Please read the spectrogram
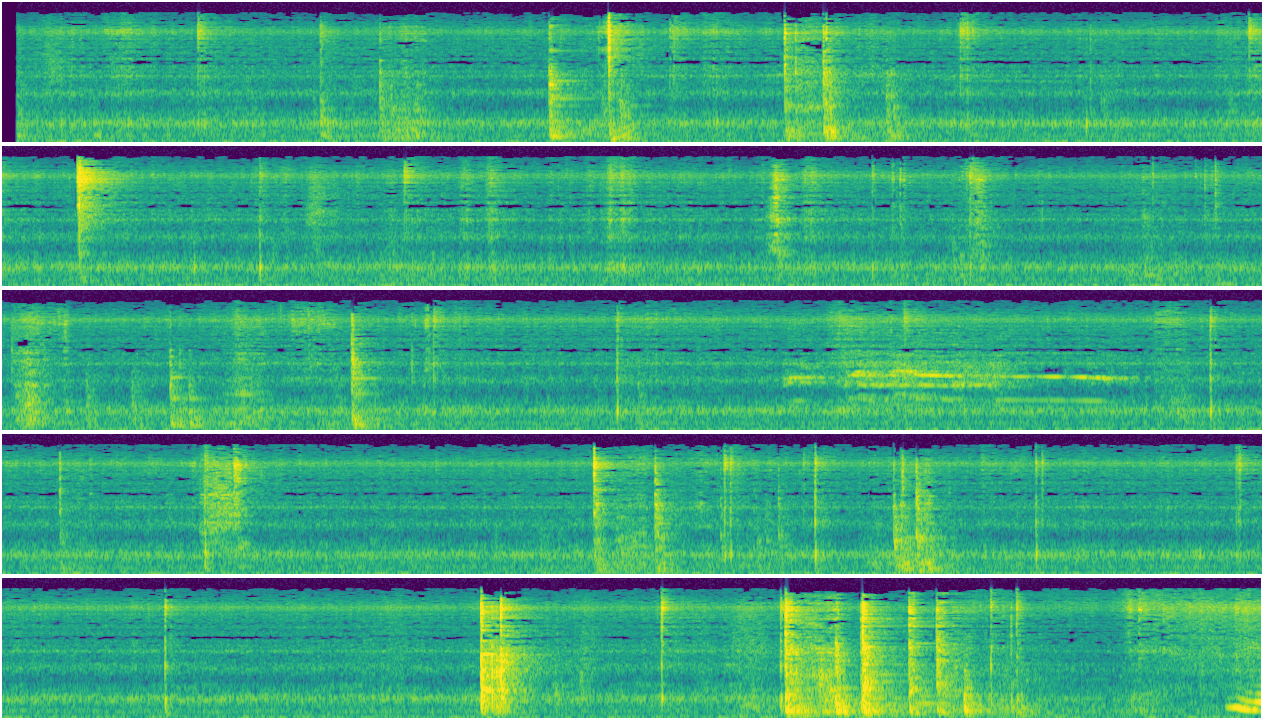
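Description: Scattered clicks and knocks of a metal frying pan and utensils being handled on a stove, the loudest cluster near the end as a lid is set on the pan. A rooster crows once, about halfway through.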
